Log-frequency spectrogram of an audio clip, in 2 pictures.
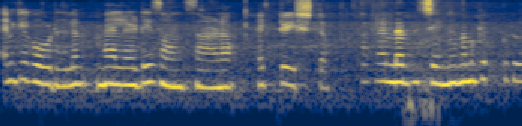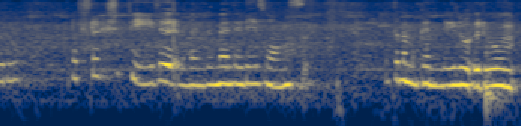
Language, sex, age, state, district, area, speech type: Malayalam, female, 18-30, Kerala, Idukki, rural, spontaneous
